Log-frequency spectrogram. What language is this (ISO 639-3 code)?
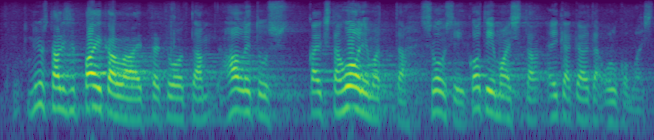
fin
